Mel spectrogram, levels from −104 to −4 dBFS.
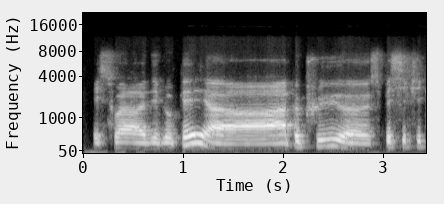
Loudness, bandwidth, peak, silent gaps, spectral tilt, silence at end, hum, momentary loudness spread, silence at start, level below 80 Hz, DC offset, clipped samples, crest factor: -18 LUFS; 8.2 kHz; -4 dBFS; none; -5 dB/octave; 0 s; none; 11 LU; 0.1 s; -70 dBFS; under 0.1%; under 0.1%; 14 dB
